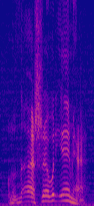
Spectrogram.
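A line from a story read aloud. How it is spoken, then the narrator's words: Hoarse rasp. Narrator (Russian): прохрипел он наконец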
